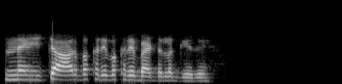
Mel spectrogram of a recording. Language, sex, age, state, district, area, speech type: Dogri, female, 30-45, Jammu and Kashmir, Samba, rural, conversation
